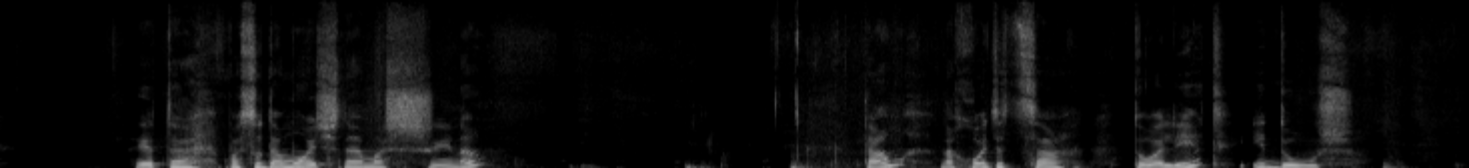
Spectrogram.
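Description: A woman speaks close by, calmly explaining.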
